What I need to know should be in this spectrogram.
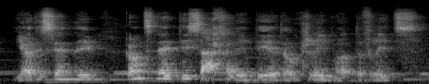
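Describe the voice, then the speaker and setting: Speaking at a very slow pace with a Tyrolean accent, a man is heard with audible room echo and clear music in the background. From Tyrol, Austria. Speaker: reader of dialect texts. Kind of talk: casual talk to camera. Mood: calm, friendly. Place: home room.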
